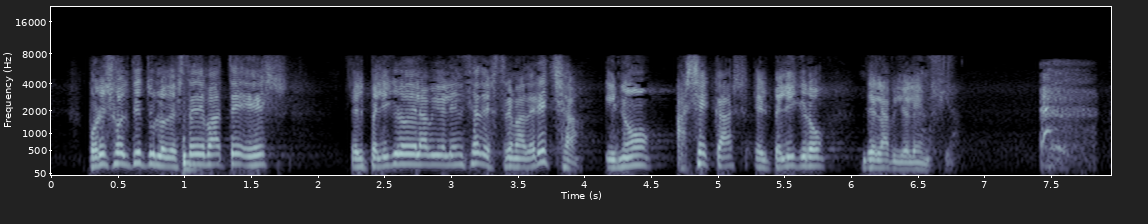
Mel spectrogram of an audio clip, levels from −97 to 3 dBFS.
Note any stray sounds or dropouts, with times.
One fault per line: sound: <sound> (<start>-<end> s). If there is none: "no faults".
sound: laugh (7.4-7.9 s)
